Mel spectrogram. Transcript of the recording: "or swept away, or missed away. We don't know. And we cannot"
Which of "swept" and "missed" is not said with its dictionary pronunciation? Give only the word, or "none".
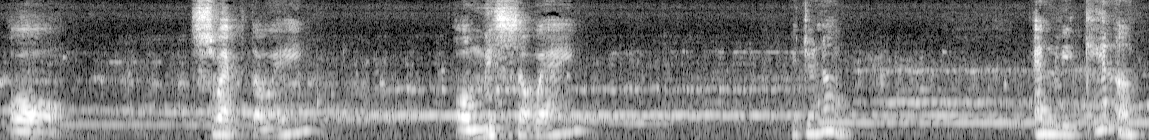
missed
